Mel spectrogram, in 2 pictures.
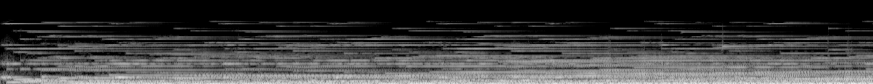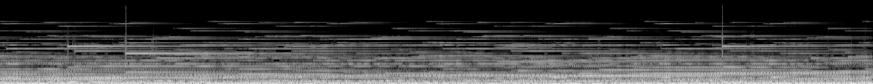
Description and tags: A bunch of random notes played on some chimes. I really don't know why I made this, I must have been really bored...
chimes, random, soundscape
